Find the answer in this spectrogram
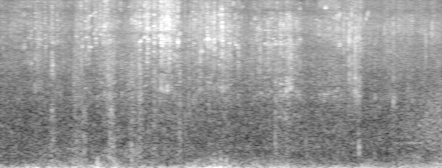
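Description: Wind buffeting the microphone in a low, gusting rumble, with scattered light clicks and rattles as the loaded touring bicycles roll over the level crossing.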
